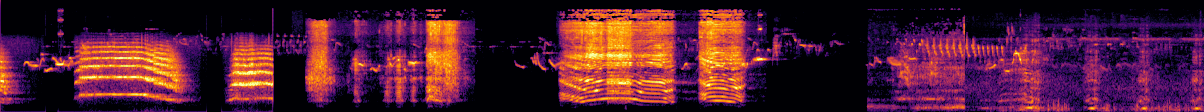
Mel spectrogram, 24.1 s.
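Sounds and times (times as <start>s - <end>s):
rhino calf squealing: 11.2s - 15.1s
lion cubs growling and grunting: 17.4s - 21.0s.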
